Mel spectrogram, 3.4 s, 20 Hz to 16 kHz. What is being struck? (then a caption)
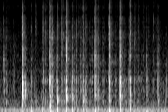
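Plastic food storage container. Fingertips and nails tap and scratch a small, rectangular, translucent green plastic food storage container that is hollow and apparently empty, held in both hands. An irregular run of sharp, short, hollow plastic clicks rings around 700 Hz with bright edges. Quieter scratchy patter fills the gaps over a steady low hum.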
